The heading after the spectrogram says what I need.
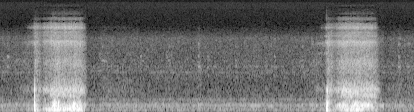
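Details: Two rattling snores about four seconds apart, each a harsh fluttering rumble on the in-breath, from a sleeping senior rescue Shiba Inu dog; ordinary snoring.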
